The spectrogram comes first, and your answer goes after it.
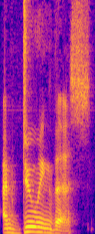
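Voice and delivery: slow and firm, "doing" leaned on; stress on doing. Shown as a demonstration. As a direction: say "I'm doing this" slowly, weight on "doing".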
